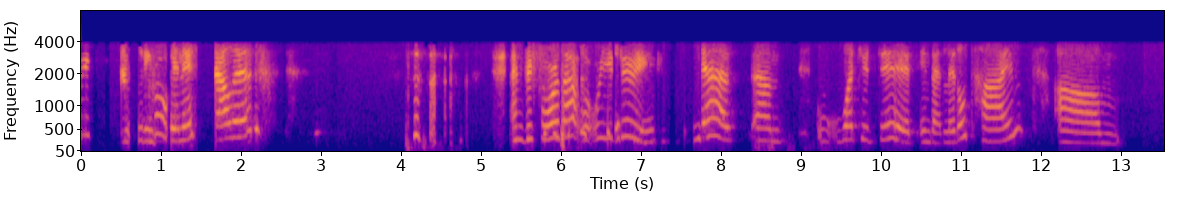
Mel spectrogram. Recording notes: Takes your calls for healing live today!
